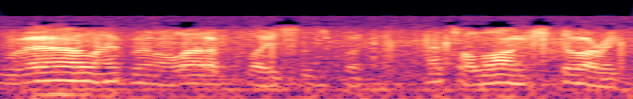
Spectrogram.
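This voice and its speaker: A man acting a humble, down-on-his-luck ex-fighter in an old radio drama. He is mid-pitched, hesitant and deferential, using folksy slang, on a muffled and noisy recording. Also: steady tone, normal speed, lightly acted. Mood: modest. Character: humble, down-on-his-luck former boxing champion and father.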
